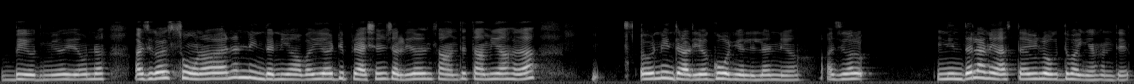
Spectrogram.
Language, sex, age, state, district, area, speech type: Dogri, female, 18-30, Jammu and Kashmir, Samba, rural, spontaneous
